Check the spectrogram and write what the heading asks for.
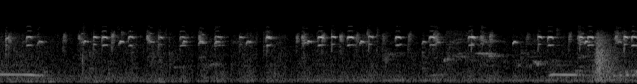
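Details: Lure call of the white-headed munia: rapid, high, tinny chirps in steady rows, with faint low cooing at the start and near the end, and a brief rustle.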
